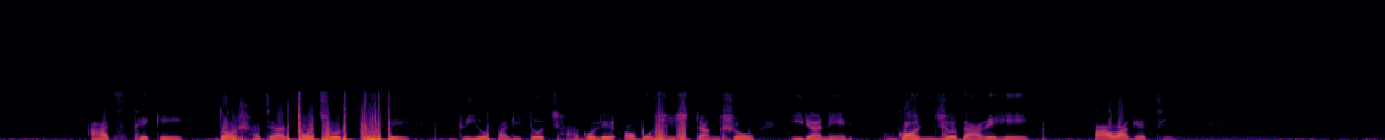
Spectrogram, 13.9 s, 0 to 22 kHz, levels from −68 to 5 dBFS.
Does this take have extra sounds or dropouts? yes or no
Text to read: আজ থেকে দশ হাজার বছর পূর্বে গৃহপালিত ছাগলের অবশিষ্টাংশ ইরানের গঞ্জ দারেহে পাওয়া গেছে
no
